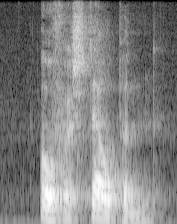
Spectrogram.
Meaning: to shower, overwhelm
- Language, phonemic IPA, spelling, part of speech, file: Dutch, /ˌoː.vərˈstɛl.pə(n)/, overstelpen, verb, Nl-overstelpen.ogg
